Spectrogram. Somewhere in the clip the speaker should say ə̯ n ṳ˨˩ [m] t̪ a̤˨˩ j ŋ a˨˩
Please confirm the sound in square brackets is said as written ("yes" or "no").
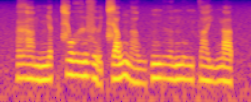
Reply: no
